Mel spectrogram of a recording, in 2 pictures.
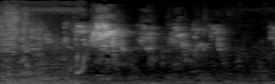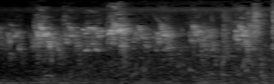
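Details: Budgerigars from a home breeding colony give harsh squawks and chattering chirps. A loud burst comes near one second, a lull follows, then rapid overlapping calls resume through the end.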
